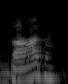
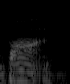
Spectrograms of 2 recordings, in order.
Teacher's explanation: with the low vowels, they were getting raised quite a bit. So a was becoming a, and ah was becoming aw.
